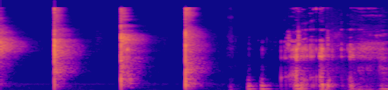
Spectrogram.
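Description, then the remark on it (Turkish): Four sharp, loud hand claps at a slow, steady beat, clapped to keep time for a guest who is to sing, each ringing briefly, followed by a short stretch of voice-like murmuring or laughter. “Alkış. Ha alkış tutalım.”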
